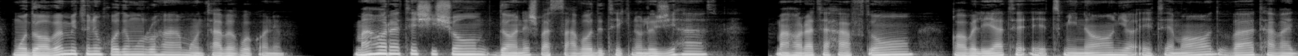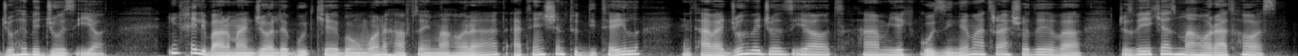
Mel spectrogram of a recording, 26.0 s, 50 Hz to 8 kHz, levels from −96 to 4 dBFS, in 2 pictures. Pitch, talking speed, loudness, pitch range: 120 Hz, 125 wpm, -19 LUFS, 110-145 Hz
